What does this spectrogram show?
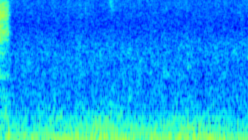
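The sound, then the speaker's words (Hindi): A steady thunderstorm outside: low rumbling thunder rolls beneath a constant wash of rain, with a brief crackle at the start, fairly loud and continuous, no voices. “you know besides तूफान अभी भी चल रहा है बाहर माहौल ऑलरेडी थोड़ा स्पूकी है”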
